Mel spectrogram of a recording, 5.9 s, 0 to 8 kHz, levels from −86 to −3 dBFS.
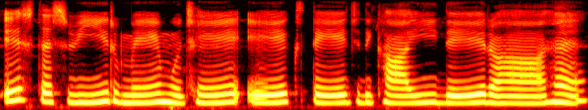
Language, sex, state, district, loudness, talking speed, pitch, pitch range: Hindi, female, Madhya Pradesh, Katni, -14 LUFS, 110 wpm, 215 Hz, 205-230 Hz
